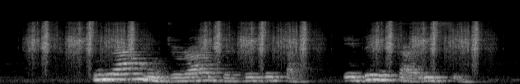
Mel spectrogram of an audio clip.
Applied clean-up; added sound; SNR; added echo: none; Rattle; 6 dB; reverberation time 0.5 s.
